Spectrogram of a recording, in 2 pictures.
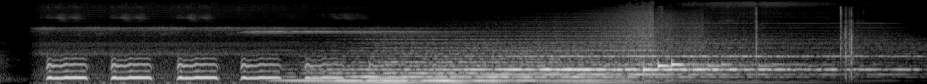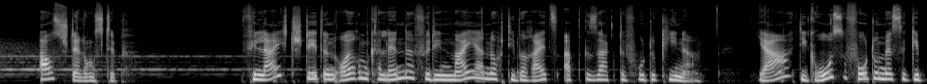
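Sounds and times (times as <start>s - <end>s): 
frogmouth bird hooting calls: 0.3s - 4.5s
steady droning tone: 0.4s - 12.3s
speech: 9.8s - 10.7s, 11.8s - 18.5s.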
